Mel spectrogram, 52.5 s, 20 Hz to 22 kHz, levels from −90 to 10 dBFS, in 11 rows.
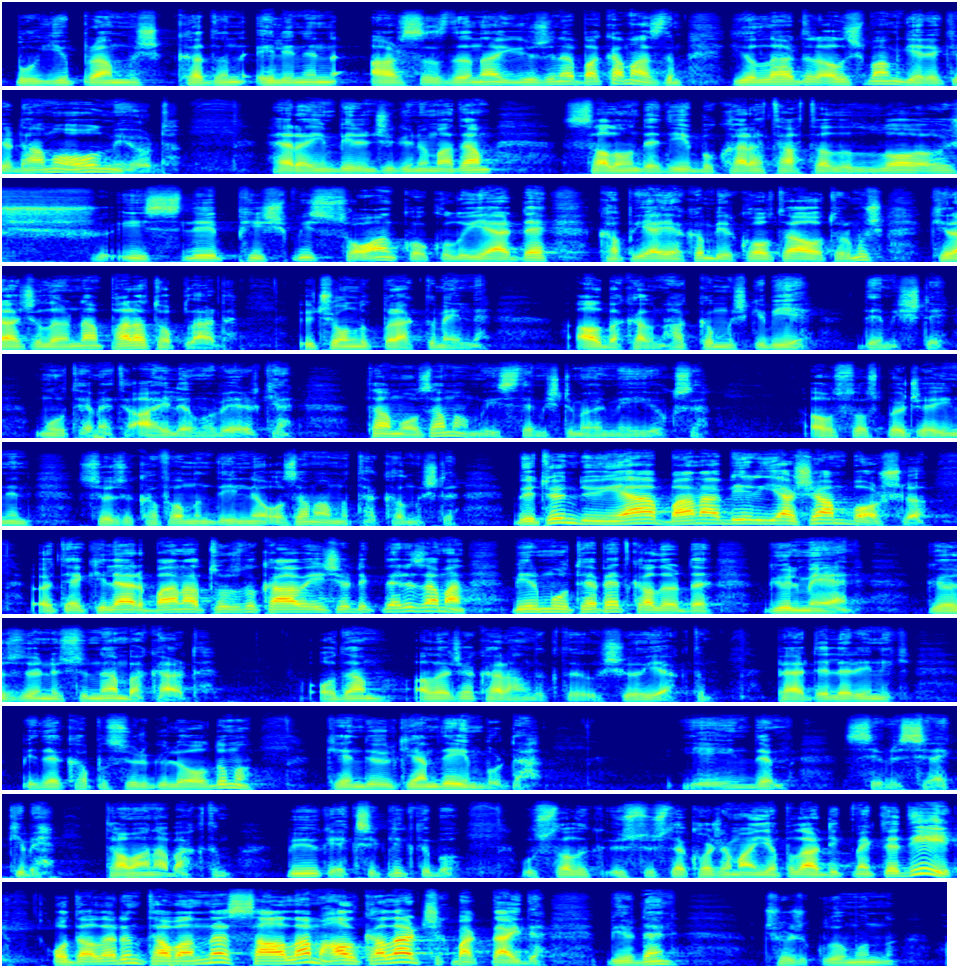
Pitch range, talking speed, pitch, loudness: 90-125 Hz, 140 wpm, 100 Hz, -28 LUFS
